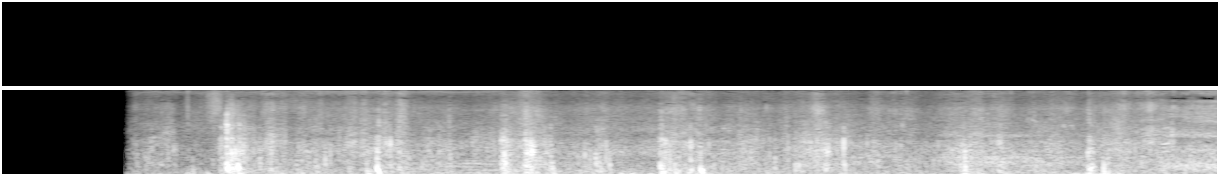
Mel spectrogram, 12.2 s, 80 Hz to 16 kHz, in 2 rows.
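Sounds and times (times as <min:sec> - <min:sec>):
hiker footsteps scuffing on a steep desert rock face: 0:06.8 - 0:12.1.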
